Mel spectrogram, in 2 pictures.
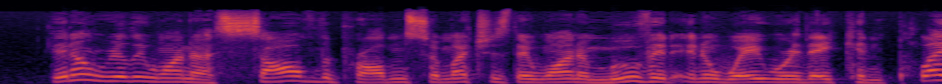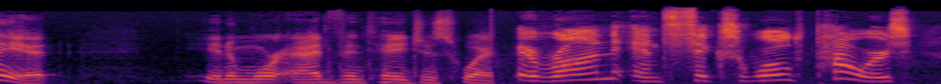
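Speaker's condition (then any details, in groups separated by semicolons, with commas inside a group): No condition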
